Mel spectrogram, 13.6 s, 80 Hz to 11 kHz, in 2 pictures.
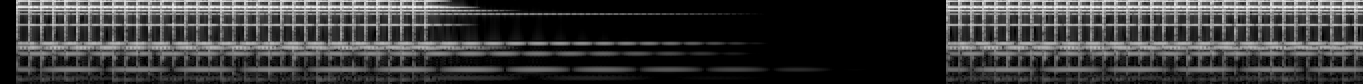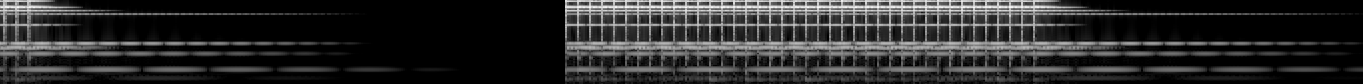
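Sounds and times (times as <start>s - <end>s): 
telephone bell: 0.1s - 2.6s, 4.8s - 7.4s, 9.6s - 13.5s.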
